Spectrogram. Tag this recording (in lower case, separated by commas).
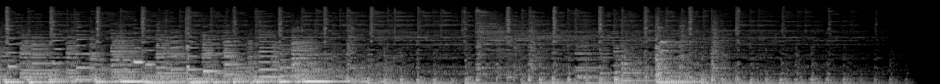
cello, bowed string instrument, pizzicato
